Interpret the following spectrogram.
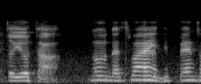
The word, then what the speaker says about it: Toyota: like Japanese it's Toyota the correct pronunciation is with the TA Toyota oh that's why it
